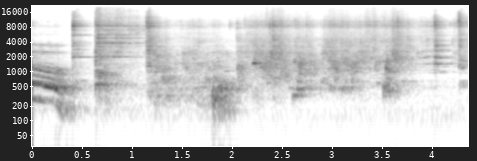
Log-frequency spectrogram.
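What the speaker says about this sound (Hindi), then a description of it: "बर्तन बुर्तन धुल गए।" Dishes, pots and pans being washed with running water, with clinks and clatters of metal utensils and steady splashing close by. No one speaks.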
